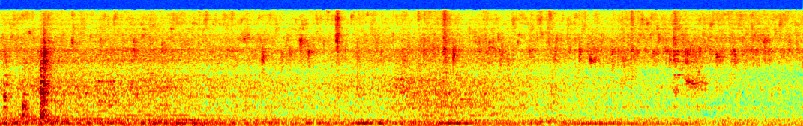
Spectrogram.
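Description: A metal utensil clinks against a pan.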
